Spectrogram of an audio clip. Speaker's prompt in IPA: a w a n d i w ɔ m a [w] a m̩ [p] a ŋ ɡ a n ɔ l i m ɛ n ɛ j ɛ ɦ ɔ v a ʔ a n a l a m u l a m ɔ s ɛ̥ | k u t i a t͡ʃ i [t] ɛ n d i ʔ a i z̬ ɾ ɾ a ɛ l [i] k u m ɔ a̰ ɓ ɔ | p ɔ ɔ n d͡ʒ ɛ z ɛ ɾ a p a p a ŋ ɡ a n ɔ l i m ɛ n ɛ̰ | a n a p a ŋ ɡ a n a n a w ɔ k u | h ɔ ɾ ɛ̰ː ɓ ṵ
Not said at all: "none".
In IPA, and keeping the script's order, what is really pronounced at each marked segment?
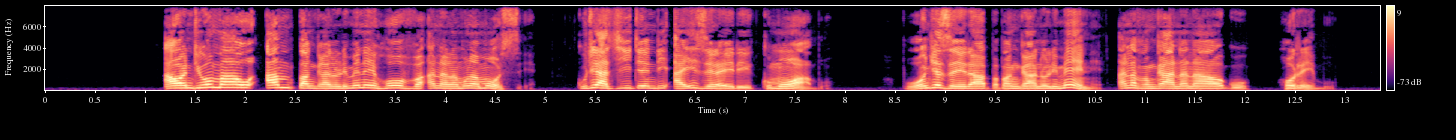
u, p, t, i

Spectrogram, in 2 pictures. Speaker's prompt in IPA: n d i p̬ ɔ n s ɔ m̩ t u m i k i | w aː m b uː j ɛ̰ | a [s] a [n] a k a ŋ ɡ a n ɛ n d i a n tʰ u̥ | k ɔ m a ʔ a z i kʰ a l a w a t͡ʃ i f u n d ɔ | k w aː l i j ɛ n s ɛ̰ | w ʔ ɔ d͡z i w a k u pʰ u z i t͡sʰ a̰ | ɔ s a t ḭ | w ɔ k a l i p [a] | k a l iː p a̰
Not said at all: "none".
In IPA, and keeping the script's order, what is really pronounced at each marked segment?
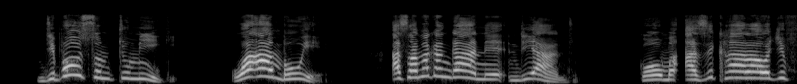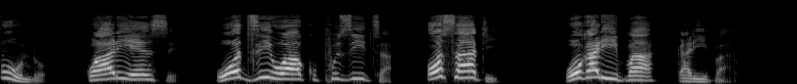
s, m, a

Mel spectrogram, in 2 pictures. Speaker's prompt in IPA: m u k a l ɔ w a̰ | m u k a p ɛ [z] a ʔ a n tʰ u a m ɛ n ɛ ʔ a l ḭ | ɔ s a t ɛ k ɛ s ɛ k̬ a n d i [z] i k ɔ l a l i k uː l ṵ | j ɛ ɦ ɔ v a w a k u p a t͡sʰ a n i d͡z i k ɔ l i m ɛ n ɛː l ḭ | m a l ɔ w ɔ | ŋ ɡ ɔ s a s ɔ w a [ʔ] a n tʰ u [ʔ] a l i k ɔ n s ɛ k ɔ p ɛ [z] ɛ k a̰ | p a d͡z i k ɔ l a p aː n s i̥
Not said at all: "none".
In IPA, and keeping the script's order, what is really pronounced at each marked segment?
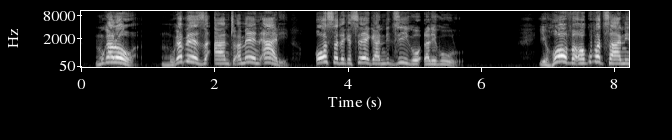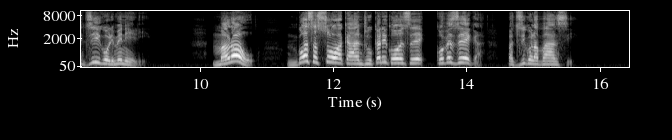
z, d͡z, k, k, z

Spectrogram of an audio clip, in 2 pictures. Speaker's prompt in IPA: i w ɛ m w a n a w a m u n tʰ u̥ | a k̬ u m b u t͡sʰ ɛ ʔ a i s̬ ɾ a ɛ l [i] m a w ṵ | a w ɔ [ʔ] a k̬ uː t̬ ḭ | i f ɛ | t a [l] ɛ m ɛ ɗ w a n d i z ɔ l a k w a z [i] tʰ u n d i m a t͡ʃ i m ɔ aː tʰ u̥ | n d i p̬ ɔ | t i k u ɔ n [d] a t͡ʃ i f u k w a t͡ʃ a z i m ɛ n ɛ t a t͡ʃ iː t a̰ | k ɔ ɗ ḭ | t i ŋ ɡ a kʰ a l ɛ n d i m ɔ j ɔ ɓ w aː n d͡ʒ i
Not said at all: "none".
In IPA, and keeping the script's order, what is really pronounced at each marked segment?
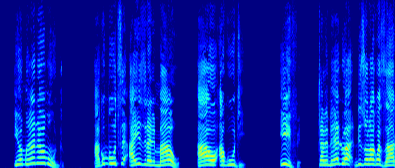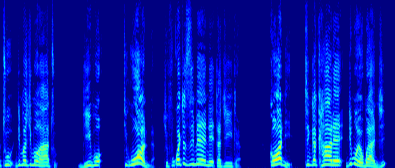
i, ʔ, l, a, d

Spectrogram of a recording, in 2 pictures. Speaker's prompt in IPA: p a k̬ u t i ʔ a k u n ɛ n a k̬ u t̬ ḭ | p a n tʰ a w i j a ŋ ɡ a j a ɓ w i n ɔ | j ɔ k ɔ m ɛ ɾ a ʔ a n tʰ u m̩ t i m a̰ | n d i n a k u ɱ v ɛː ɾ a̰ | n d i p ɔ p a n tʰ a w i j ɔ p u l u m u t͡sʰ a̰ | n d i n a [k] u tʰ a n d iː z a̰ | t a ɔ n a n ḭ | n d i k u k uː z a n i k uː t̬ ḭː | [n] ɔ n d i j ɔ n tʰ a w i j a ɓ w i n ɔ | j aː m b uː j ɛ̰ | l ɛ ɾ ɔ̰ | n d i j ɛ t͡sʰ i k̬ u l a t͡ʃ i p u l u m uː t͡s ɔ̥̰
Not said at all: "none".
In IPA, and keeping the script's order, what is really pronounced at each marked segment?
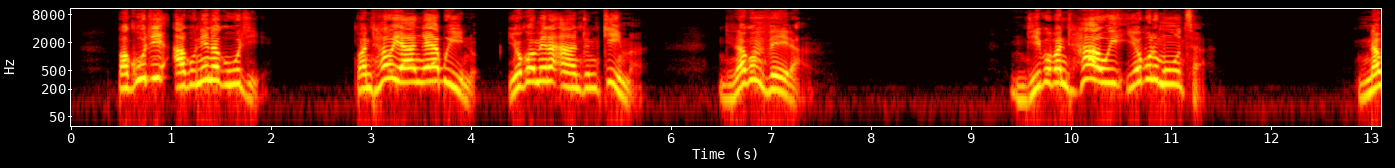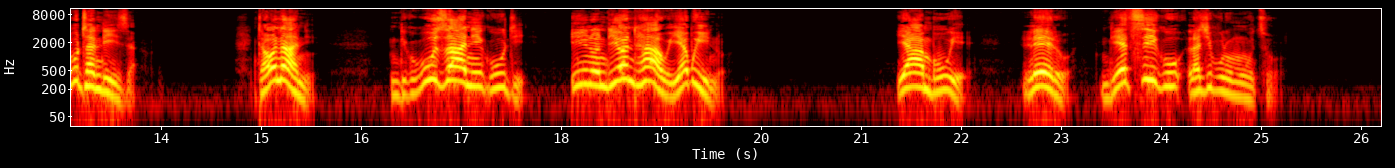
k, n

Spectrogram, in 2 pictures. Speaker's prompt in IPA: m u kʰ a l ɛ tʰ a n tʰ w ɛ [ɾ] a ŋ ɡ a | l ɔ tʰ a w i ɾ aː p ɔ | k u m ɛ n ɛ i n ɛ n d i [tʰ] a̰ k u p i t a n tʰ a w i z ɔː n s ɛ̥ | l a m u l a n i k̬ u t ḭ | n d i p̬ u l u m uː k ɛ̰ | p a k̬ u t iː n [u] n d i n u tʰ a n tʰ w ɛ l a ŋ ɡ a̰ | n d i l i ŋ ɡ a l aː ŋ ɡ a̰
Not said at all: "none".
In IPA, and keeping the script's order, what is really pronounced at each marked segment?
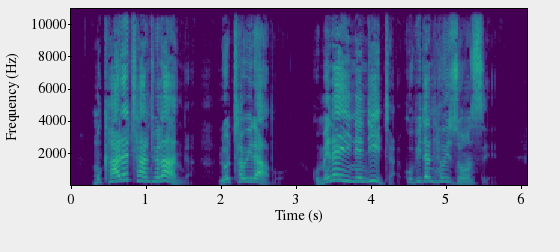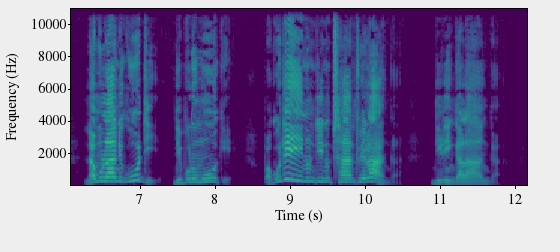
l, tʰ, u

